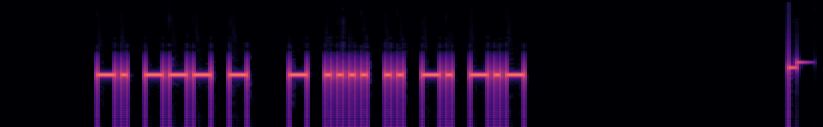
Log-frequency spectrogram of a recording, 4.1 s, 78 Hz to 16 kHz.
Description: Morse code, heard as a keyed tone, about 40 wpm, 700 Hz. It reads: NOT THINK
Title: Sets of 2 Words 40wpm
